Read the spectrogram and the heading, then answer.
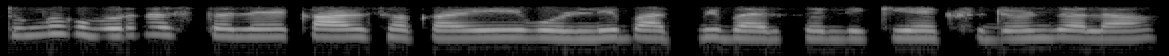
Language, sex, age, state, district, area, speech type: Goan Konkani, female, 18-30, Goa, Bardez, urban, conversation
